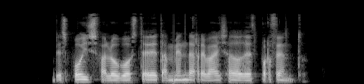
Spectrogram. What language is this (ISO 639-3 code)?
glg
